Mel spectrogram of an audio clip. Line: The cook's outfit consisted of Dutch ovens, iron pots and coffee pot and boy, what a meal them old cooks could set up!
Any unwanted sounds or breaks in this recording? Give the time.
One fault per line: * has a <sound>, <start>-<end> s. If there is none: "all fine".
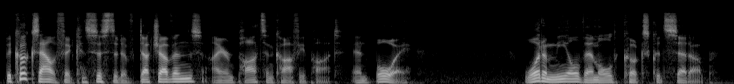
all fine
